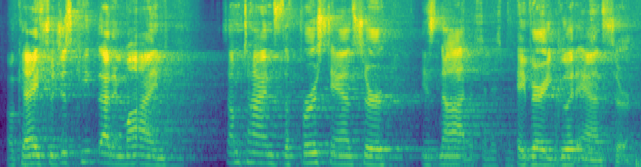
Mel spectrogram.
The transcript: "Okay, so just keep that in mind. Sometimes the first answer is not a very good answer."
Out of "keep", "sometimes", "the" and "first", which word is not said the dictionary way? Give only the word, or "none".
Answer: none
